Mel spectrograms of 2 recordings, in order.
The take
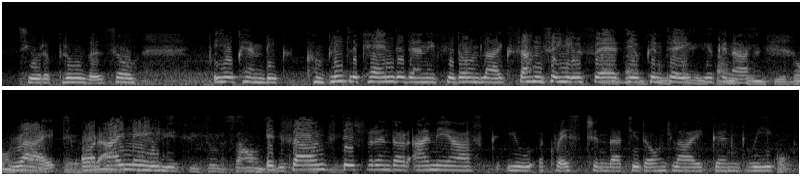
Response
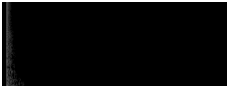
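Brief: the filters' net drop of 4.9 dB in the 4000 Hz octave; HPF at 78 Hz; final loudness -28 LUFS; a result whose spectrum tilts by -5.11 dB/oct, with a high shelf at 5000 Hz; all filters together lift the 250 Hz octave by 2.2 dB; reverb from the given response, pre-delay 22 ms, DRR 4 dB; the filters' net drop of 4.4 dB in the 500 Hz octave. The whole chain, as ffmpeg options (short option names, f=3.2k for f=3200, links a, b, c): -filter_complex "[0:a]highpass=78,equalizer=f=250:t=o:g=5,equalizer=f=500:t=o:g=-8,equalizer=f=4k:t=o:g=-3.5,highshelf=f=5k:g=-7,asplit=2[a][b];[1:a]atrim=start_sample=2205,adelay=22[c];[b][c]afir=irnorm=-1:irlink=0,volume=-2.5dB[d];[a][d]amix=inputs=2:normalize=0"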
